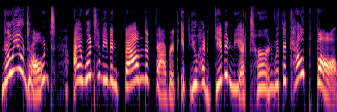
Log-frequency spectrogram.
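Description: At a moderate pace, a woman uses a put-on character voice pitched extremely high. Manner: sobbing.

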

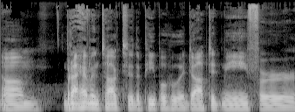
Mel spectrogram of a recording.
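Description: Very deep and low in pitch, a man's voice with a dark, mellow tone moves at a moderate pace with fairly even intonation, on a very clean recording with a silent background. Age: 40s. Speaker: adoptee sharing personal story. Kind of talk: self-recorded testimony. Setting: self-recorded. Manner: halting, many repeated words.

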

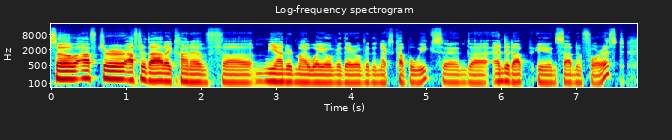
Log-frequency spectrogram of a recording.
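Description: Speaking at a moderate pace with hardly any pauses, a man uses an unremarkable speaking voice, fairly low in pitch and fairly even in intonation. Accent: Canadian. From rural Canada. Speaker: school teacher and animal charity founder. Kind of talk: casual interview. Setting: hotel room.

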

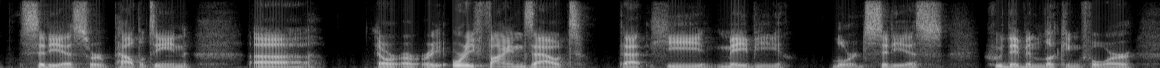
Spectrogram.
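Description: Here is a man with a very deep, low voice and a bright, sharp tone. His intonation stays fairly even. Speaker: film podcast co-host. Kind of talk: casual chat. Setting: remote recording. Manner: halting, many fillers and repeats.

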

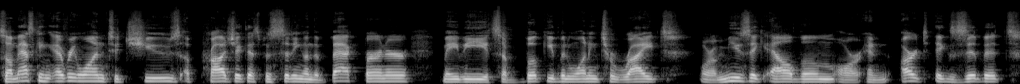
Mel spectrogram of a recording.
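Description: With an ordinary speaking voice, a man speaks at a medium pitch and a moderate pace. His intonation stays fairly even on a very clean recording with a silent background. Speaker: podcast host and creativity coach. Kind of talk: unscripted motivational pep talk of spoken first-person affirmations. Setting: studio recording with background music and reverb. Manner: earnest, encouraging, steady affirmation delivery; unscripted, warm and conversational when speaking to listeners.

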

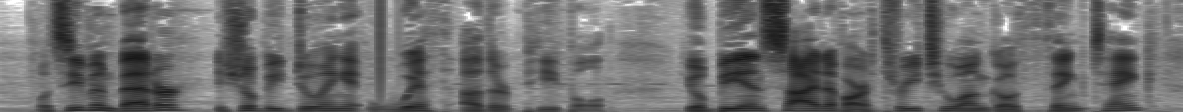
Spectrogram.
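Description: With music in the background, a man talks in a medium pitch. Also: ordinary pitch variation, moderate pace. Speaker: podcast host. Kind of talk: casual interview.

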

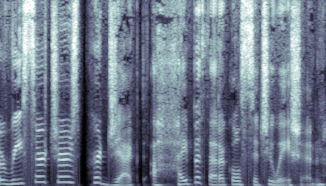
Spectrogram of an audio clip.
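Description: A woman with medium pitch speaks at a moderate pace in an ordinary speaking voice, with dry, close sound and no echo. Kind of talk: casual chat. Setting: studio.

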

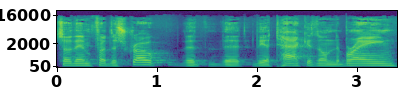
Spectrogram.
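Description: In a very clean recording with a silent background, a man of medium pitch speaks at a fairly slow pace with fairly even intonation. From US South, South Georgia. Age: 50s. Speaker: cardiologist. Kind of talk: interview.

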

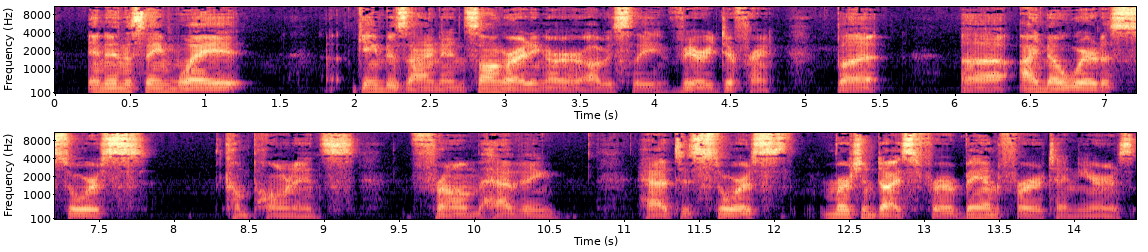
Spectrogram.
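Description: A man speaks at a fairly slow pace with an American accent. His pitch is medium and his intonation fairly even. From US Midwest, Indiana. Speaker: musician and game designer. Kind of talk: casual chat.

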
